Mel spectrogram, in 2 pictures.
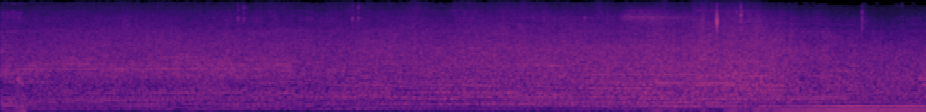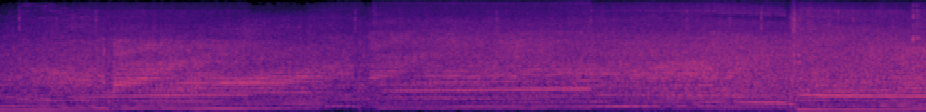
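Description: A race car engine in the iRacing sim during a Daytona endurance race, droning steadily and loudly throughout with rising and falling revs and brief dips at gear shifts, a music track playing along.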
